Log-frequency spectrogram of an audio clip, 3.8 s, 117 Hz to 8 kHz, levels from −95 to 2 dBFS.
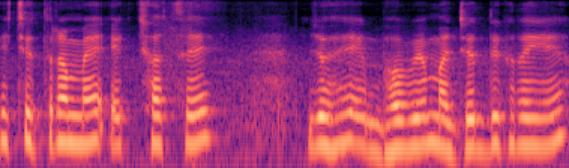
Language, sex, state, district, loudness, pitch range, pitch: Hindi, female, Bihar, Samastipur, -18 LUFS, 205-230 Hz, 220 Hz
